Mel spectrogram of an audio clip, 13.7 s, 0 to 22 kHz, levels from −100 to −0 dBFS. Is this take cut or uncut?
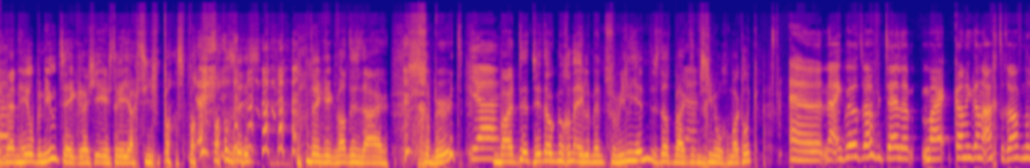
cut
